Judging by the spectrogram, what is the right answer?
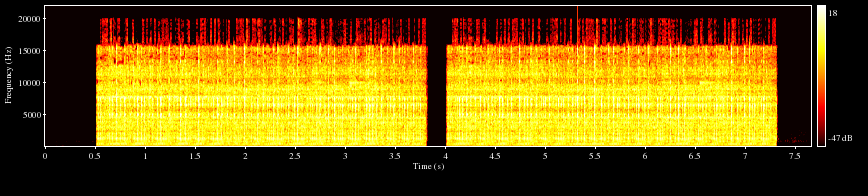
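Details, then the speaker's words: Small RC nitro engine screaming with a harsh, gritty rasp from a bad crankshaft bearing that can shed small pieces. "but this one that's the noise you will hear okay and uh you will have uh you you don't want to ignore that noise because this bearing will break small pieces"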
